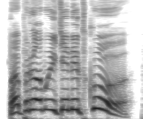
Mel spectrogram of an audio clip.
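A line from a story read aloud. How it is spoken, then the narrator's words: Roar. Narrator (Russian): взревел он датчанам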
